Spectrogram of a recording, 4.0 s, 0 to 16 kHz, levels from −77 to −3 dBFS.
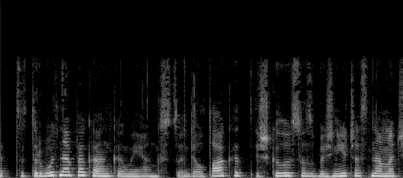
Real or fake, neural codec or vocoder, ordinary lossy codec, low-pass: real; none; MP3, 48 kbps; 10.8 kHz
